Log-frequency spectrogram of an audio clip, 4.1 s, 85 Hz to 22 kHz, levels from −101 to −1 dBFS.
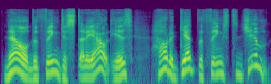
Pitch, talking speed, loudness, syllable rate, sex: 175 Hz, 205 wpm, -19 LUFS, 4.2 syllables/s, male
